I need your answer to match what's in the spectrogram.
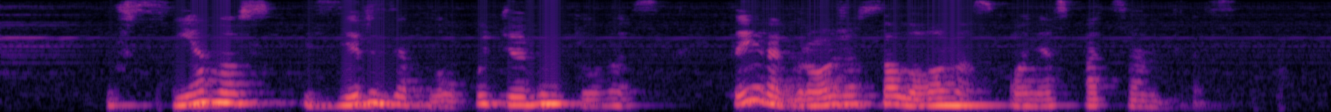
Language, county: Lithuanian, Vilnius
